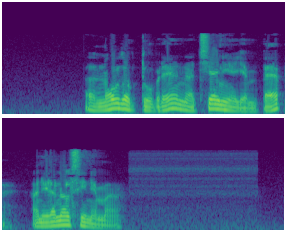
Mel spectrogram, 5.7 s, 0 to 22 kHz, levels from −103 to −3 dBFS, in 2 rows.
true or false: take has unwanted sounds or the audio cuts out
false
